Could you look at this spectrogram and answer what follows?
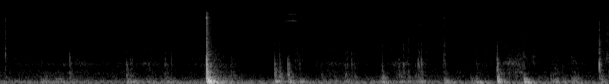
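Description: A flathead screwdriver clicking and tapping against the fastener of a car's underbody panel as it is worked and turned, with one sharp knock about two seconds in and lighter clicks after. The fastener is not yet giving way.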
